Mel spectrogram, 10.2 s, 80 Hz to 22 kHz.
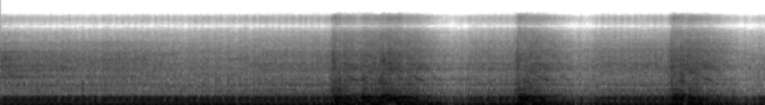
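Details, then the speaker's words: Honda VFR800 VTEC V4, fully warmed, after replacing valves, cam chains, tensioners and guides and synchronizing: uneven light rattle at idle, still there through blips with the clutch lever released and silent when it is pulled in. Clutch basket rattle. "gdyby nie sprzęgiełko teraz mam wciśniętą flankę teraz puściłem to by zupełnie była cisza"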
